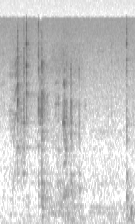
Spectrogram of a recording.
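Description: Faint, irregular small clicks and ticks as hands handle a calibration weight hanging from a bicycle crank, in an otherwise near-silent room.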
